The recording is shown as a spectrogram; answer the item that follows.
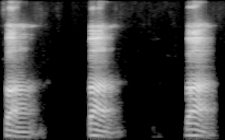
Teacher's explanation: Un británico lo va a decir más como far, far, far, sin la R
